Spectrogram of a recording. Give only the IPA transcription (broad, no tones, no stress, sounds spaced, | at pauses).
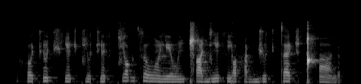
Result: h o t͡ʃ õ t͡ʃ ç æ̃ t͡ʃ t͡ɕ u t͡ʃ ə̃ ɬ t͡ɕ ɔ ɡ t͡s o w õ lʲ ə w ĩ ǁ ɑ d͡ʑ ĩ ɬ j ɔ h ɑ ɡ d͡ʒ u t͡ʃ t ɐ t͡ʃ ǃʰ ɑ̃ ɡ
